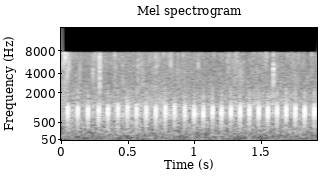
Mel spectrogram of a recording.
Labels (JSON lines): {"label": "biophony, rattle", "recorder": "SoundTrap 500"}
